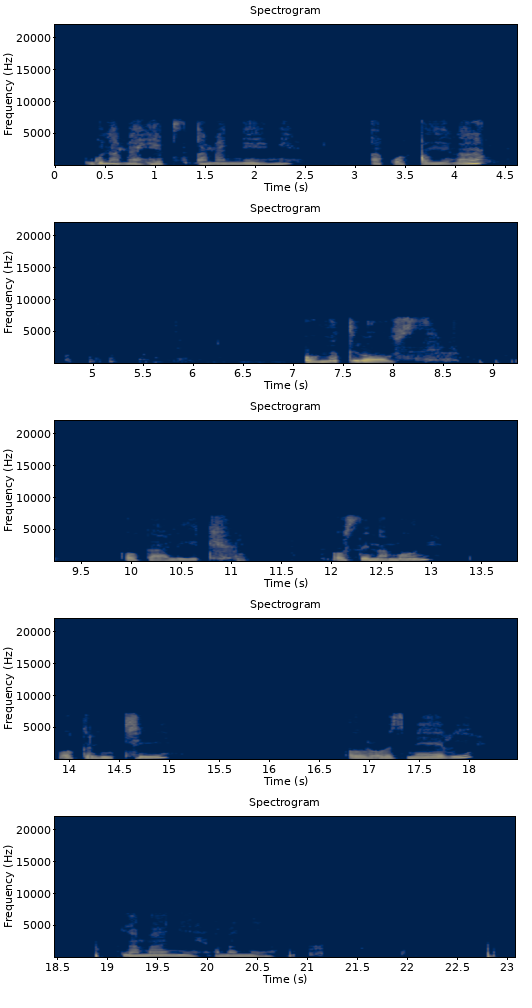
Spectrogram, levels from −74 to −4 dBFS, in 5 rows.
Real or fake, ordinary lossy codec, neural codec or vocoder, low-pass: fake; MP3, 48 kbps; codec, 16 kHz, 16 kbps, FunCodec, trained on LibriTTS, 50 frames a second; 7.2 kHz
